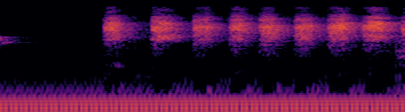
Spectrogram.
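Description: Birds squawk in the background in a fast, steady run of about eight harsh chirps, fairly loud and evenly spaced, over a constant low electrical hum.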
